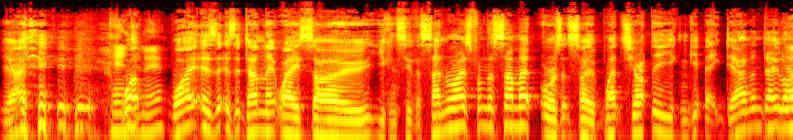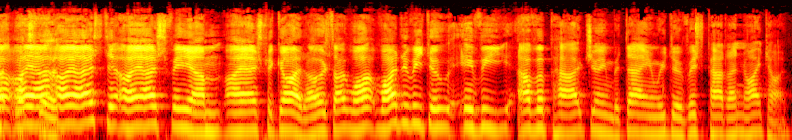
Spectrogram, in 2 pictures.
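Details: Adult male speakers in conversation; ordinary conversational speech.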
